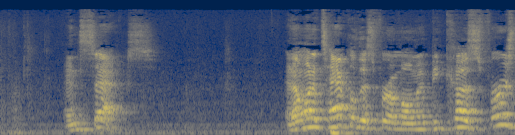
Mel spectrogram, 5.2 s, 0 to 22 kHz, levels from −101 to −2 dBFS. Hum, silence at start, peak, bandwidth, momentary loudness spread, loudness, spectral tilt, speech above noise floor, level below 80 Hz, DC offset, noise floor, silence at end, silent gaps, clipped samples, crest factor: none; 0.05 s; -4 dBFS; 16.5 kHz; 19 LU; -23 LUFS; -3.5 dB/octave; 29 dB; -44 dBFS; under 0.1%; -52 dBFS; 0 s; none; under 0.1%; 20 dB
